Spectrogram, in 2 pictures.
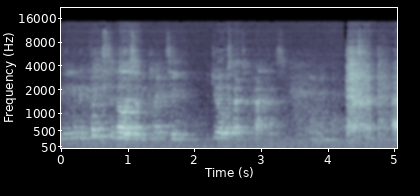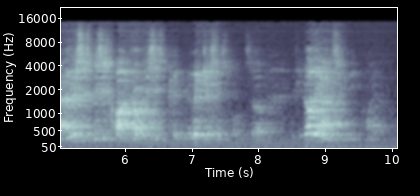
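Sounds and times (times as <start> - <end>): man preaching into microphone: 5.0 - 9.7.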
